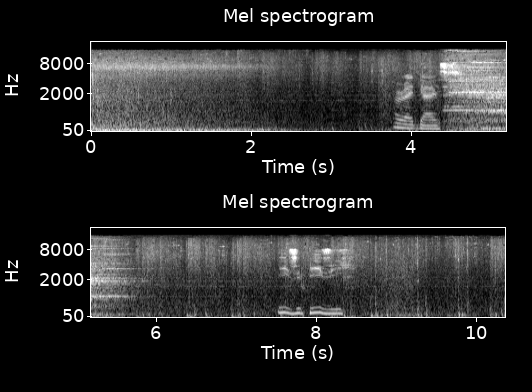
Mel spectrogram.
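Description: Horse hooves thud steadily on grass.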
